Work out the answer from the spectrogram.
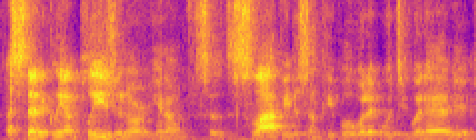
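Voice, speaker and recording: A man talking casually, tripping over and repeating his words. His voice sits at a middling pitch and is heard in an echoey room with a faint hiss behind it. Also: steady tone, a little fast. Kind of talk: casual chat.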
